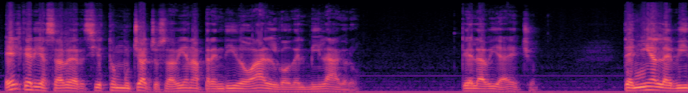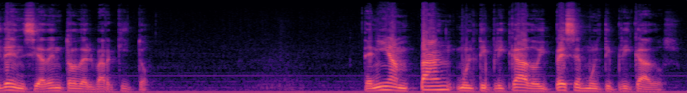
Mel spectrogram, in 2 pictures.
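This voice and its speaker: A man's voice: on the low side, lively intonation, moderate pace, long pauses. A man preaching a sermon emphatically, with rising bursts and repeated phrases. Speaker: pastor.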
